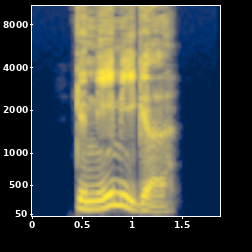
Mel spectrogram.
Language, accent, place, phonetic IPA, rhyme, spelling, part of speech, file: German, Germany, Berlin, [ɡəˈneːmɪɡə], -eːmɪɡə, genehmige, verb, De-genehmige.ogg
- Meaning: inflection of genehmigen: 1. first-person singular present 2. singular imperative 3. first/third-person singular subjunctive I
